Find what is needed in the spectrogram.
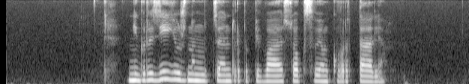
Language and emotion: Russian, neutral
